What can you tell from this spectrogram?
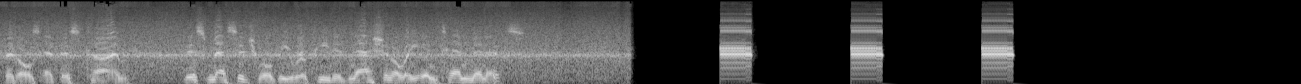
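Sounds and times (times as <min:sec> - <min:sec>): short electronic data bursts: 0:07.2 - 0:07.6, 0:08.5 - 0:08.8, 0:09.8 - 0:10.2.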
